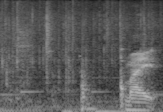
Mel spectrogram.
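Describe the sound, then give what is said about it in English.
An egg with a broken yolk sizzles in a frying pan, a steady crackling hiss with a few brief scrapes and clinks, and a faint voice briefly in the background. “I was gonna do some sunny side up, but the yolk.”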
